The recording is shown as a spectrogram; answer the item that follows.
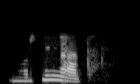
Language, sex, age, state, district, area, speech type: Odia, male, 30-45, Odisha, Bargarh, urban, conversation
